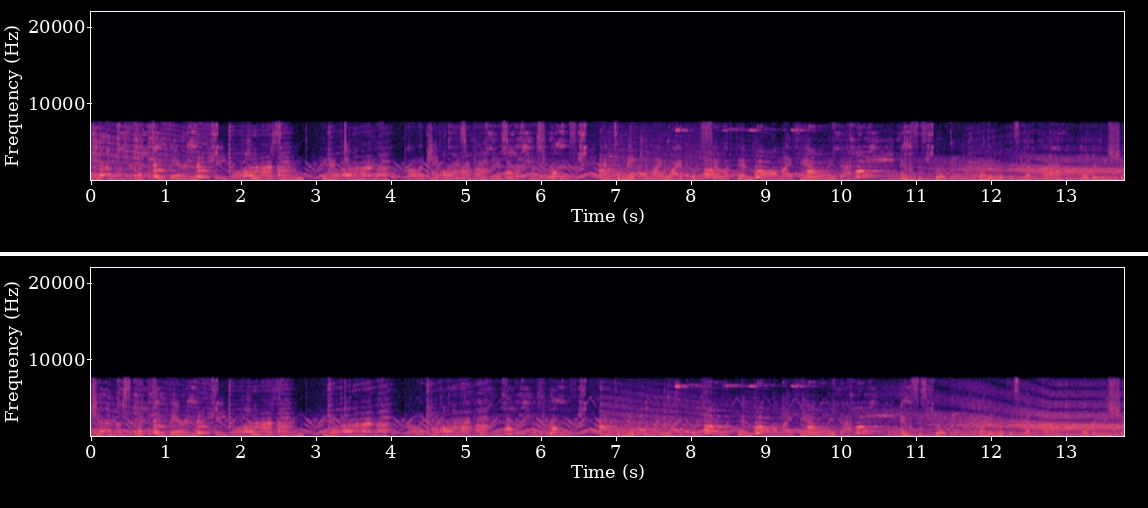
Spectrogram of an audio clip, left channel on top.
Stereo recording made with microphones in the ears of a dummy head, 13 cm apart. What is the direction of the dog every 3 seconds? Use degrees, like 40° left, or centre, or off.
30° left, 40° right, 40° right, 30° left, 70° left.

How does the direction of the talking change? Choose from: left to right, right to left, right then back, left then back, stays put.
left then back.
